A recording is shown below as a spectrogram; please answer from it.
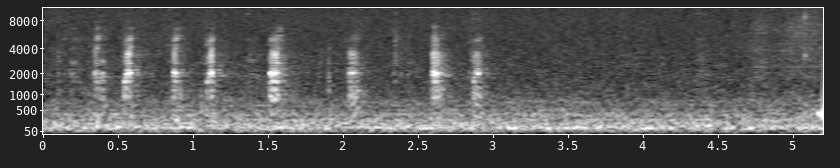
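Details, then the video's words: Domestic cat watching little birds through a window, making rapid squeaky chirps, around nine short high clicks in three seconds in an uneven stuttering run, then quiet room background. "My cat making squeaky noises"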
